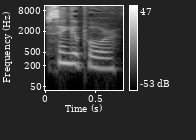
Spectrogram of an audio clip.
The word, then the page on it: Singapore: American English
